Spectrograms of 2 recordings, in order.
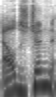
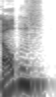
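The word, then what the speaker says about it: Elgton: Uh your guy offensive lineman, is it Elgen? Elton. I always say Elton. Elton. El G is silent.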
